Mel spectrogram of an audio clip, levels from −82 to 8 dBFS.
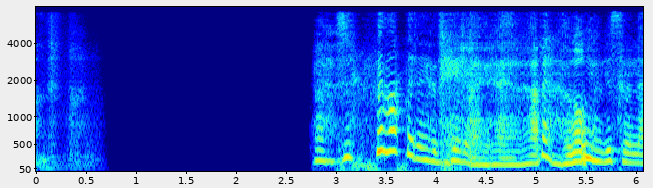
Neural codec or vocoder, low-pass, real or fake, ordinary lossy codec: codec, 16 kHz, 0.5 kbps, FunCodec, trained on LibriTTS, 25 frames a second; 7.2 kHz; fake; none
